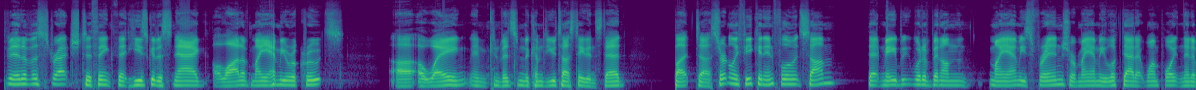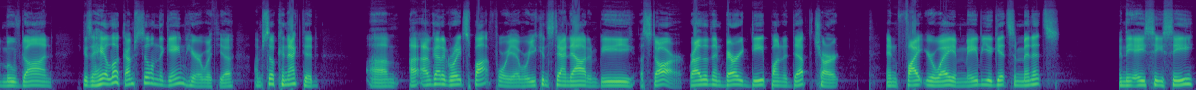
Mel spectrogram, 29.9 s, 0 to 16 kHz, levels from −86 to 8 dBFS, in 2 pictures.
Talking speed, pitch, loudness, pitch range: 220 wpm, 135 Hz, -17 LUFS, 125-150 Hz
